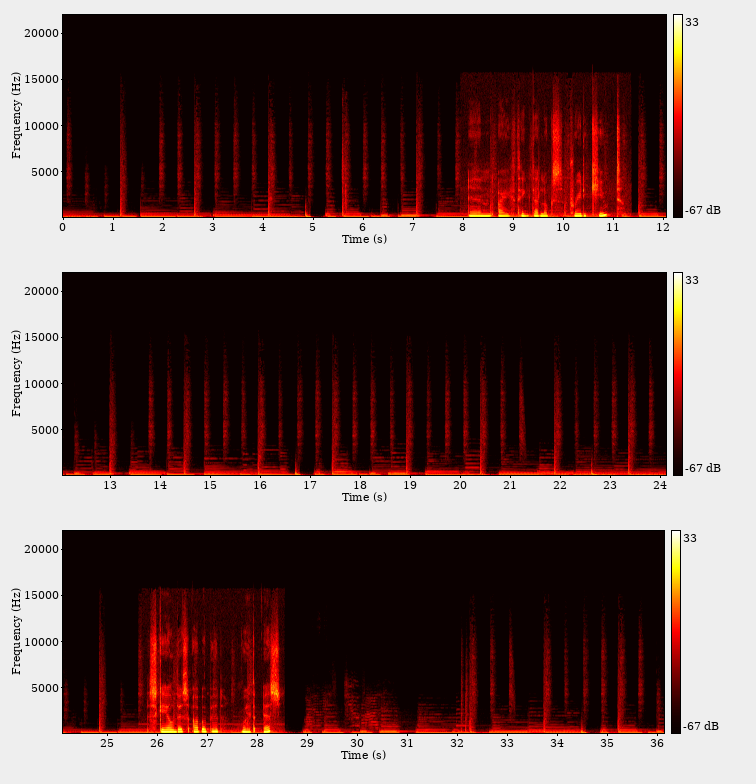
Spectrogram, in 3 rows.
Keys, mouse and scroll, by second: 4.4 Tab, 5.8 click, 6.6-7.4 scroll down 2, 7.4-12.7 middle drag, 12.7-13.6 scroll up 1, 21.9 click, 26.6 s, 31.4 click, 34.5-35.6 middle drag, 35.6 scroll down 1.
